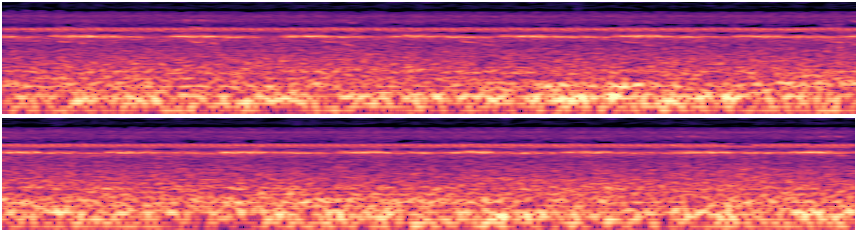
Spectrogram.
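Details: Outdoor crickets at evening, recorded beside a deck with a chihuahua puppy lying there. Regular high-pitched chirps come in quick, even pulses over an unbroken trilling band and low ambient hiss.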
